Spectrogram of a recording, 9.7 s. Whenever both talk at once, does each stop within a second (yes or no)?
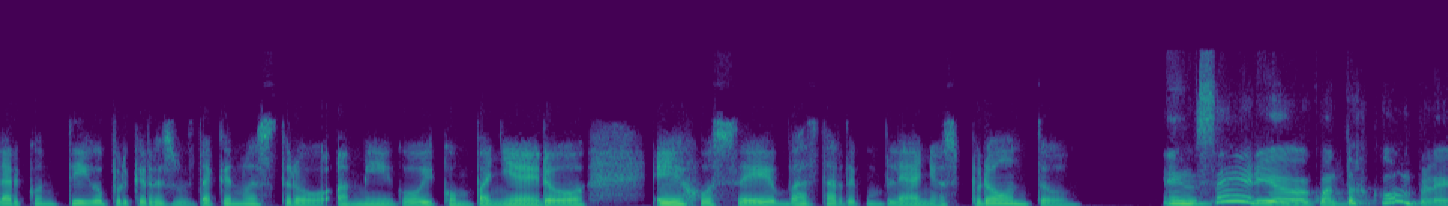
yes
